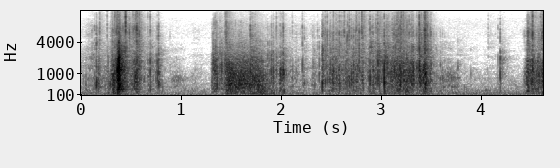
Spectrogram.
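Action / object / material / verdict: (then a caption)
tap / instant noodle pack in plastic film / plastic film / none. Both hands tap and scratch with fingertips and nails on a full, sealed plastic-film packet of Indomie Mi Goreng Sambal Matah instant noodles with a dry noodle brick inside. Bursts of crisp plastic crinkling and crackling alternate with sharp taps and quiet pauses, mostly in the upper-mid range with almost no low end.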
